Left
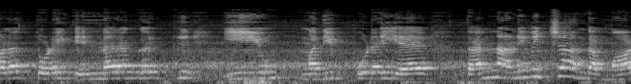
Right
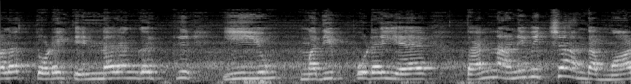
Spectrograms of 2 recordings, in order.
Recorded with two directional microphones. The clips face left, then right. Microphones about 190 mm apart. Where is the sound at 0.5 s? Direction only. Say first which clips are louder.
Right 6 dB; 50° right (ahead or behind).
